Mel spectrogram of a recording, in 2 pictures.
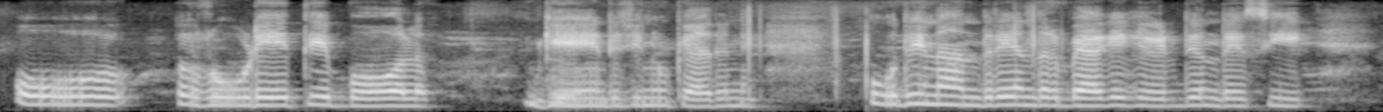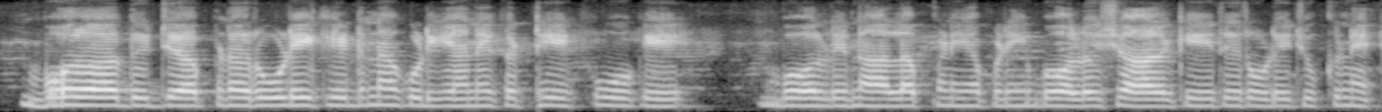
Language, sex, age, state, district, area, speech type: Punjabi, female, 30-45, Punjab, Tarn Taran, urban, spontaneous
